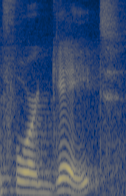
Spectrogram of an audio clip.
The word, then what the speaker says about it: forget: forgot the second time for gate which rhymes with great so let's do letter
